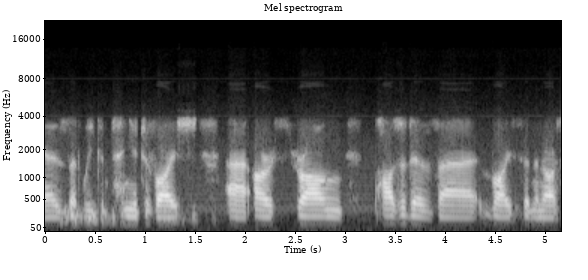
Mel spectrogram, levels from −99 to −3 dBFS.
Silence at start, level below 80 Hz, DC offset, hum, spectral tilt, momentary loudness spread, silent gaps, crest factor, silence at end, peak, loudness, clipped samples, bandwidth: 0 s; -78 dBFS; under 0.1%; none; -6.5 dB/octave; 10 LU; none; 18 dB; 0 s; -2 dBFS; -20 LUFS; under 0.1%; 4.7 kHz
